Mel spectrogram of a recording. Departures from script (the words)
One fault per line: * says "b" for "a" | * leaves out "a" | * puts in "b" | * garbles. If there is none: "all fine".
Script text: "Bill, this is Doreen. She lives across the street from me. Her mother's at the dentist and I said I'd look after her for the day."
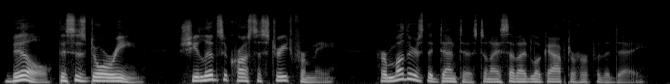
* leaves out "at"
